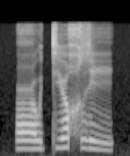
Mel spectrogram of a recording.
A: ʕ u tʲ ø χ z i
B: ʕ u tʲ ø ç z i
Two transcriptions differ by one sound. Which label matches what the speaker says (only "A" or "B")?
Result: A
